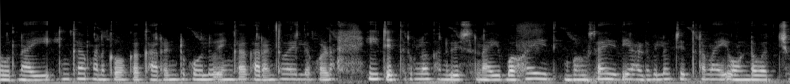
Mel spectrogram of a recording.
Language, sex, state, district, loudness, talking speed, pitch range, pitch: Telugu, female, Telangana, Nalgonda, -17 LUFS, 160 wpm, 215-240 Hz, 225 Hz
